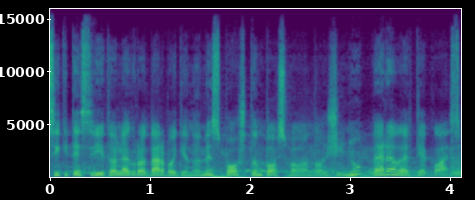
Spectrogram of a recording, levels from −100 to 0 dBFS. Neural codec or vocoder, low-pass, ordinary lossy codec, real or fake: autoencoder, 48 kHz, 32 numbers a frame, DAC-VAE, trained on Japanese speech; 14.4 kHz; Opus, 64 kbps; fake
